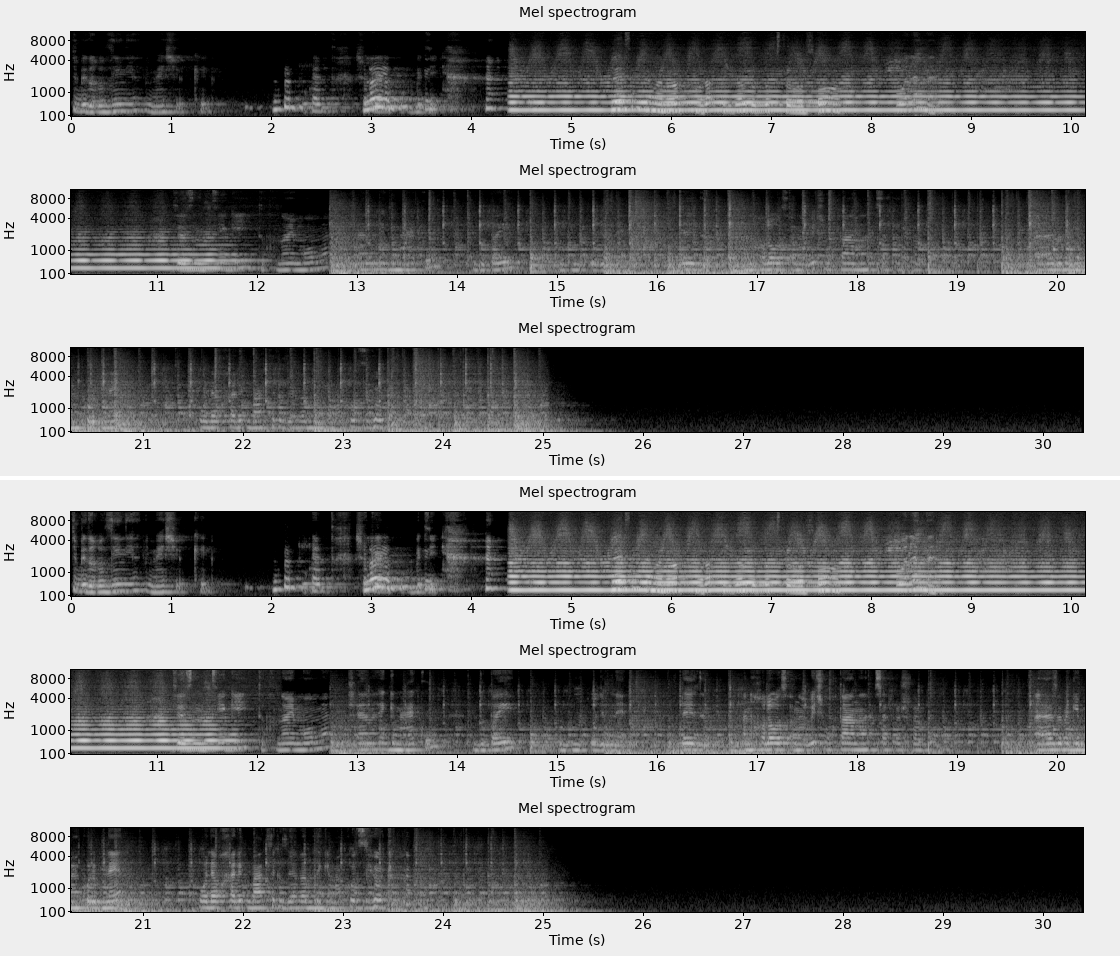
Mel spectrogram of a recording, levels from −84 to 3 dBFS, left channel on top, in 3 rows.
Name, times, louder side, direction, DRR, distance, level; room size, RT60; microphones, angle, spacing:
voice 1, 0.0-1.5 2.3-4.4 8.2-9.6 10.9-14.7 15.0-15.8 16.2-18.9 19.8-21.0 21.6-24.0, right 4 dB, 90° right, 1.0 m, -33 dB
sound 1, 4.4-11.8, right 4 dB, 40° right, 0.7 m, -21 dB
voice 2, 5.4-7.8, right 1 dB, 10° right, 1.0 m, -26 dB
sound 2, 12.7-25.1, left 1 dB, 85° left, 2.4 m, -33 dB
24.0 x 17.0 x 8.5 m
head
